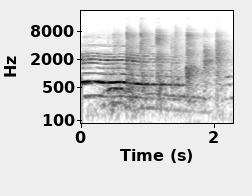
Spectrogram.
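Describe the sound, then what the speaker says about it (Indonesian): Hand clapping in a school classroom during a student teaching session, a few distinct claps rising over a lingering sustained tone, fairly close and loud. "Tepuk tangan"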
